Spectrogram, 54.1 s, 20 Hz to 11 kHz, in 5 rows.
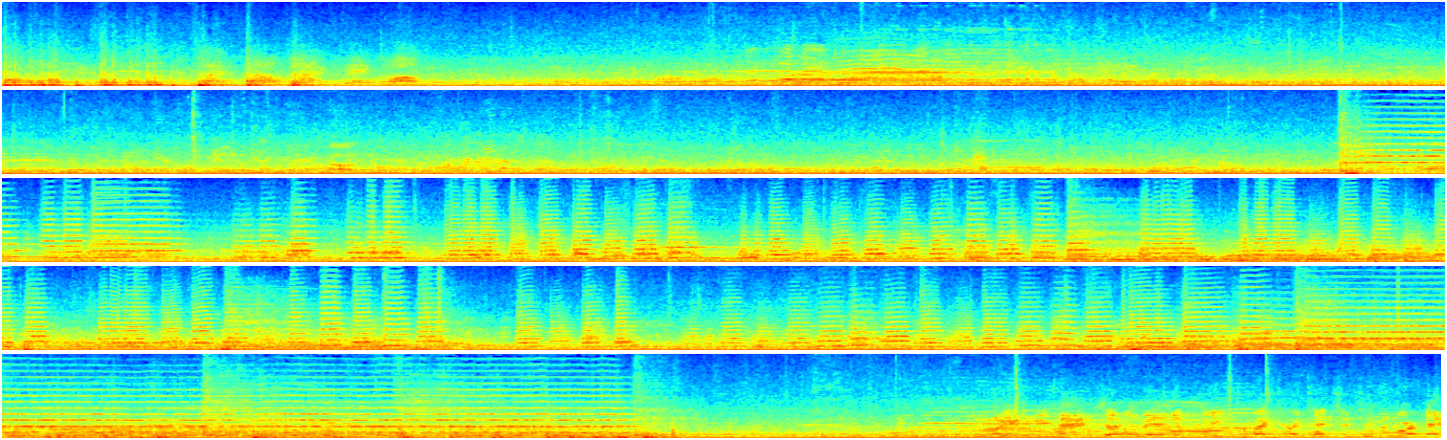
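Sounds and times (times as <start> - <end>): marching band brass playing: 0.0 - 10.7, 20.3 - 49.7.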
